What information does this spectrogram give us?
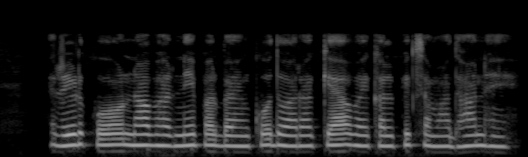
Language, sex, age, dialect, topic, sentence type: Hindi, female, 18-24, Awadhi Bundeli, banking, question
